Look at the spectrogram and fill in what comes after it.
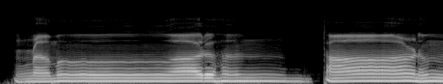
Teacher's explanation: ना दांत ना जीभ ना तालू ना कंठ सिर्फ नाक से निकलेगा म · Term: अनुस्वार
